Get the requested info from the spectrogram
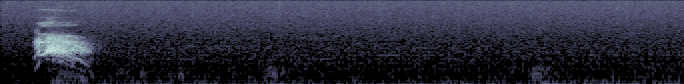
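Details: A male Canada lynx leaving scent and calling to attract a female whose scent passed through a week earlier: one short, loud, hoarse yowl, then faint rustling and quiet.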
